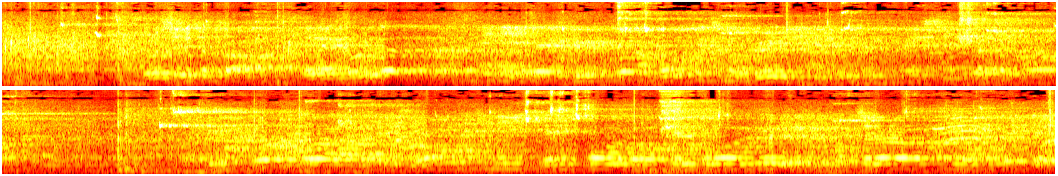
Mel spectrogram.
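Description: A basketball bouncing on a hardwood gym floor during play, with players' voices ringing in the large hall.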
